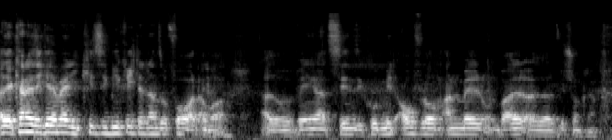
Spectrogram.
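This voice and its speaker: Over noticeable background noise, a man talks at a very fast pace with a medium pitch, ordinary pitch variation and big swings in loudness. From Oberhausen, Ruhr area, Germany. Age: 30s. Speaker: amateur footballer. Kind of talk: casual chat.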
